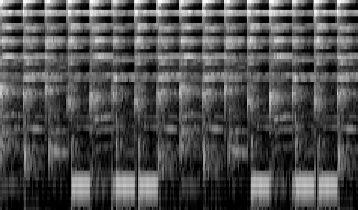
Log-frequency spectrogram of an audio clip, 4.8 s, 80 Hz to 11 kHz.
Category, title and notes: Music > Other
remix musique de moine 01
india, loop, percussion, rhythm, world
